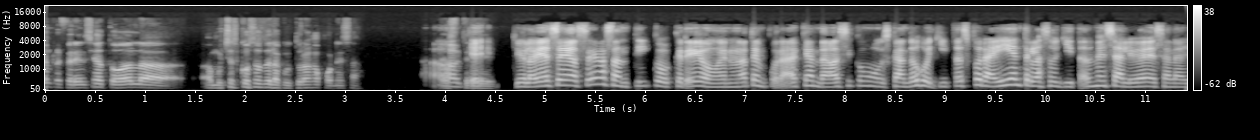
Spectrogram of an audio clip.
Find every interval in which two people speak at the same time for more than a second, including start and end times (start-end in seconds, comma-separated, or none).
none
